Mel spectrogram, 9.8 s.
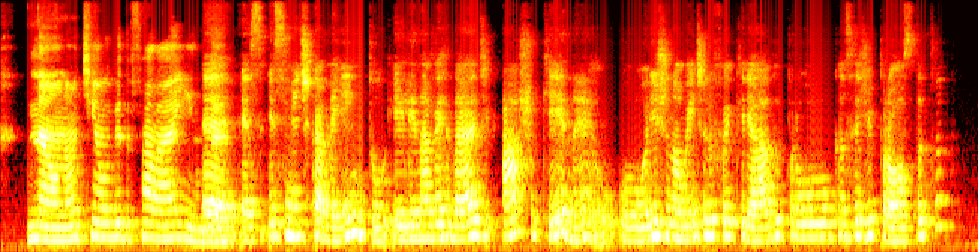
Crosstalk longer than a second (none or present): none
